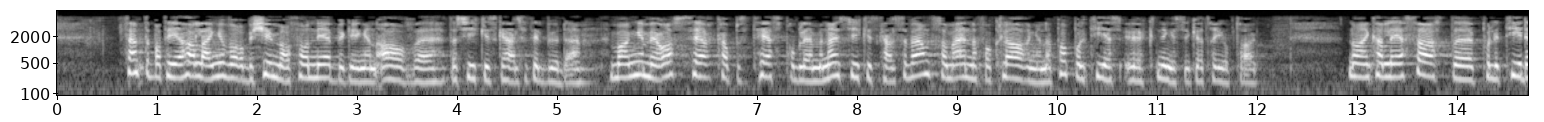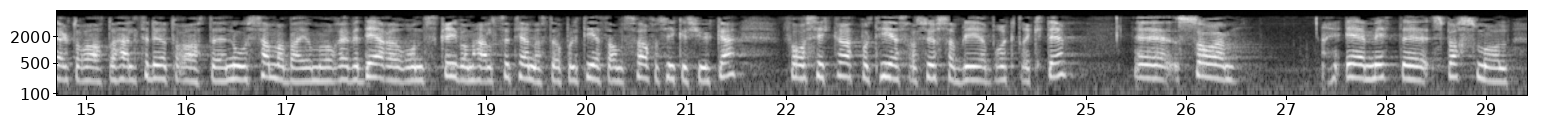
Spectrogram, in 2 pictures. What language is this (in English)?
Norwegian Nynorsk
